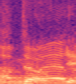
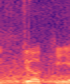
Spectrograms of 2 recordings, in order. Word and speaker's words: Doki: of the other drivers to get the proper pronunciation of Doki. It is Doki. I'm glad you got that straight, because I was going to say Dookie.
